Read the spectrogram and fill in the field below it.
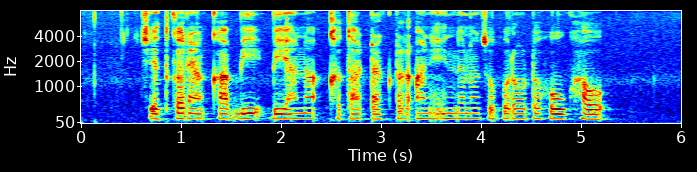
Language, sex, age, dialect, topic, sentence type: Marathi, male, 18-24, Southern Konkan, agriculture, statement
